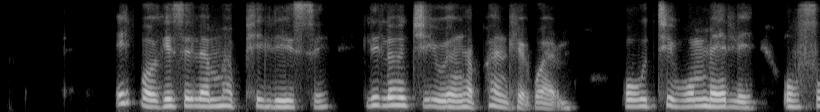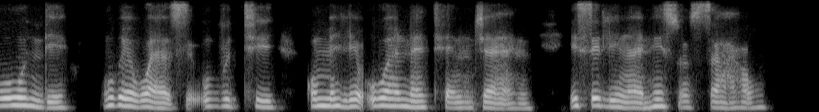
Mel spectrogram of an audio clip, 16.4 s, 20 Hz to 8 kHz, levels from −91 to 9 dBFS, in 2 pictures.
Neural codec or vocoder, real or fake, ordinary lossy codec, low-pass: codec, 16 kHz, 0.8 kbps, ZipCodec; fake; Opus, 16 kbps; 7.2 kHz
